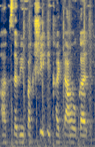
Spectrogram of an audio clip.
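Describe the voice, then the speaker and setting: A woman's voice: low voice, flat delivery, a little slow, loud music behind the voice. A woman narrating a scripted children's moral story.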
